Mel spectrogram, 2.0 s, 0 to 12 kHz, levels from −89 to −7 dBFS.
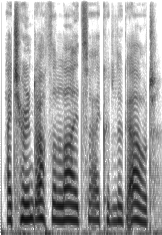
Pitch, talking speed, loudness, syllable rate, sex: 220 Hz, 295 wpm, -17 LUFS, 5.9 syllables/s, female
